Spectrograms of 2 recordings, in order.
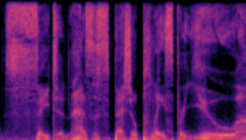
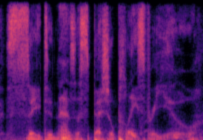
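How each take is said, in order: First: Eerie high whisper, drawn out; high unvoiced sinister whisper; spooky Satanist line. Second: Low breathy whispered menace; creepy Satanist whisper. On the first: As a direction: breathe it like a creepy cultist. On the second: Retold or imitated. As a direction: hiss it like a sinister devotee. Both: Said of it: "that last line by the Satanist".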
